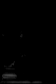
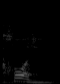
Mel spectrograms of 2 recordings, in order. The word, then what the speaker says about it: Corden: I reckon we've got a lot more clowns like James Gordon. James what? James Gordon, the guy that does carpool karaoke. Corden.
